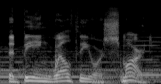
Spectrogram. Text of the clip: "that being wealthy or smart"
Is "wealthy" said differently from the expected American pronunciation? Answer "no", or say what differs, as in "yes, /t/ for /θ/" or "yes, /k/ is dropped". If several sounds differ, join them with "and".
no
